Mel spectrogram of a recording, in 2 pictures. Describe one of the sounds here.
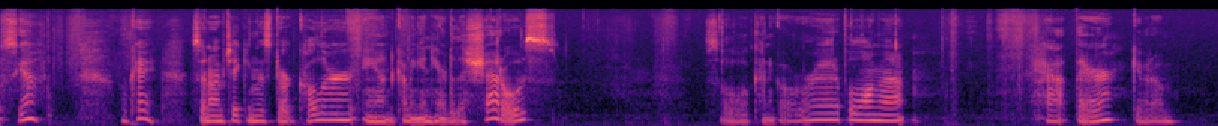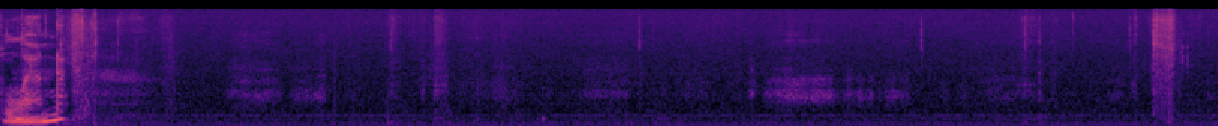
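A paintbrush dabs and brushes softly on canvas.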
